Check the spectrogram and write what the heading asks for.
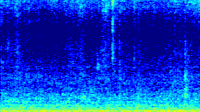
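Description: Faint steady hiss and low rumble of a covered pot of soup boiling on a stove burner.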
